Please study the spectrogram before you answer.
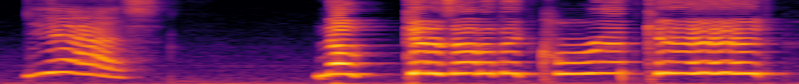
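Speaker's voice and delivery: very high loud bossy yell; high shouted order. Acted. Character orders the kid to get them out, high loud yell.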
